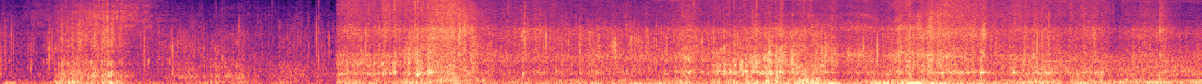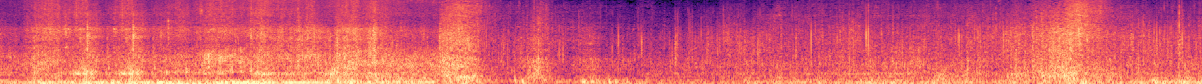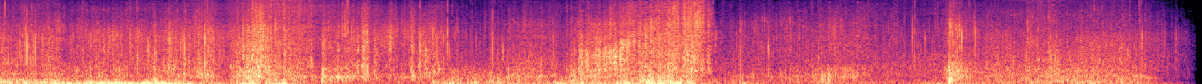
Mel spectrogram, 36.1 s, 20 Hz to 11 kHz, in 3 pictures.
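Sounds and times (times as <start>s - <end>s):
bike tyre noise: 0.0s - 36.0s
bike frame and chain clattering: 0.2s - 35.9s
low rumble: 5.0s - 16.8s.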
